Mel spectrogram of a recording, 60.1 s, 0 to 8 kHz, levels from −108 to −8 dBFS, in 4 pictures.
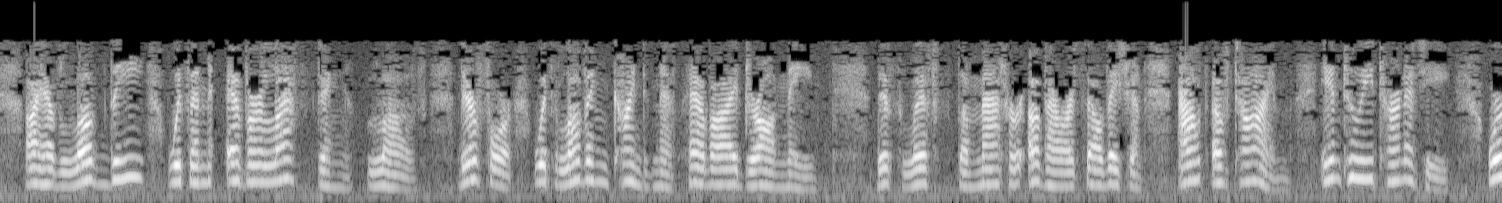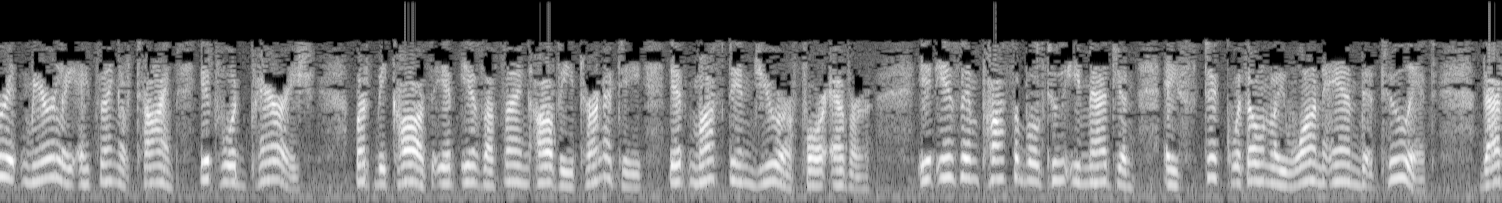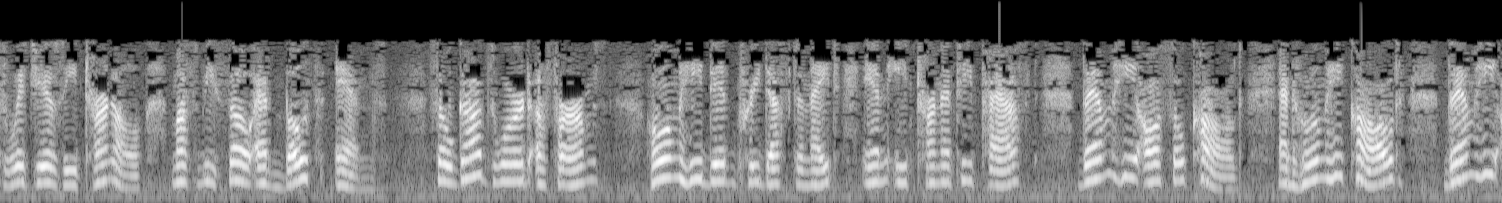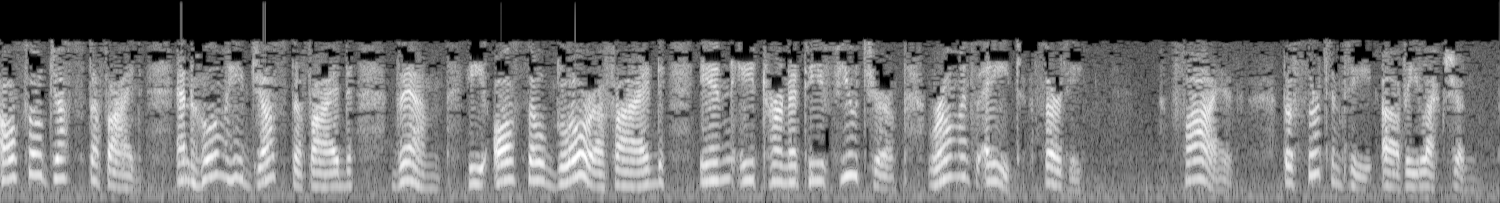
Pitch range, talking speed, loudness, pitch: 180-230 Hz, 115 wpm, -17 LUFS, 210 Hz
